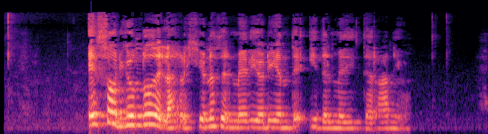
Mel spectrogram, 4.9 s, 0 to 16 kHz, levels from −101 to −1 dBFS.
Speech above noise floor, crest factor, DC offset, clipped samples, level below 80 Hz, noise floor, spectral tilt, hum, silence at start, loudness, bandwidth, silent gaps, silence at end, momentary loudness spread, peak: 44 dB; 20 dB; under 0.1%; under 0.1%; -62 dBFS; -62 dBFS; -4 dB/octave; none; 0.9 s; -18 LUFS; 11.5 kHz; none; 0.8 s; 15 LU; 0 dBFS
